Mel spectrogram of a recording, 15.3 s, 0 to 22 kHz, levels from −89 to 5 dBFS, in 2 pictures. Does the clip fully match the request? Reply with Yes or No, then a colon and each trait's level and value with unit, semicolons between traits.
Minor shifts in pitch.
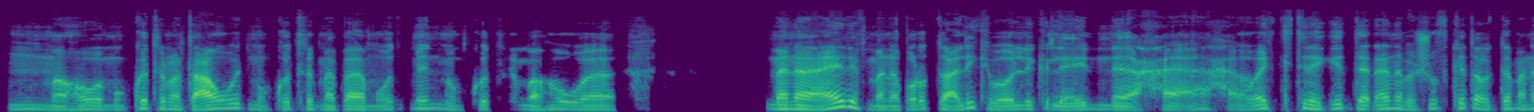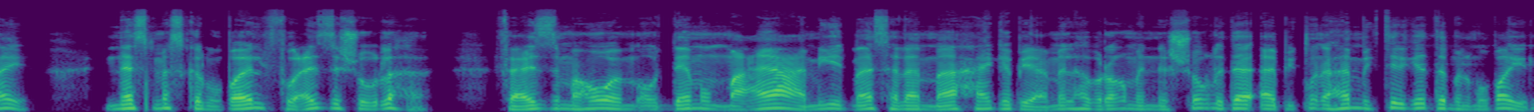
No: average, 3.4 semitones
